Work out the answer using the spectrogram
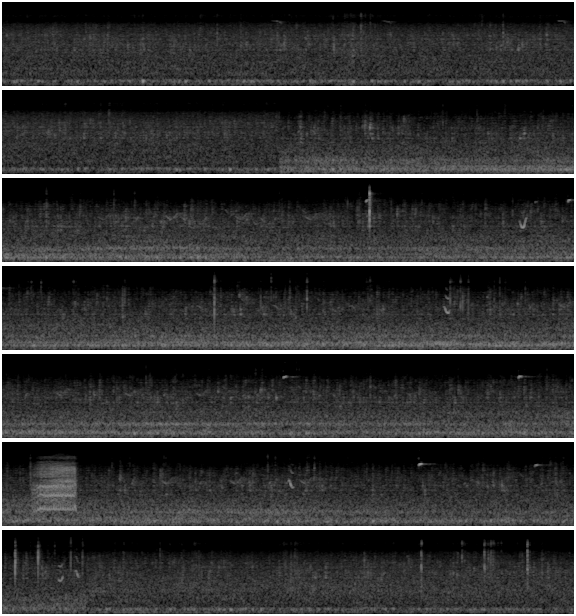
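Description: Wild birds at a feeder over a steady background rush: scattered short, faint chirps of small birds, and one loud, harsh, brief call about two-thirds of the way through.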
